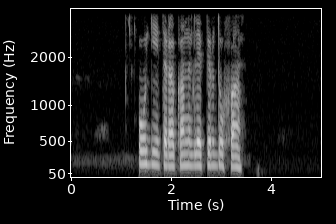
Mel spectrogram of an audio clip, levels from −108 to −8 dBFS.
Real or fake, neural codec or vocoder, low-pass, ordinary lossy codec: real; none; 3.6 kHz; none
